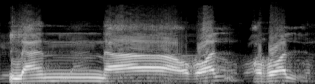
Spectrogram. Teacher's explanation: را کو پر پڑھیں گے کیونکہ را کے اوپر زبر ہے۔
